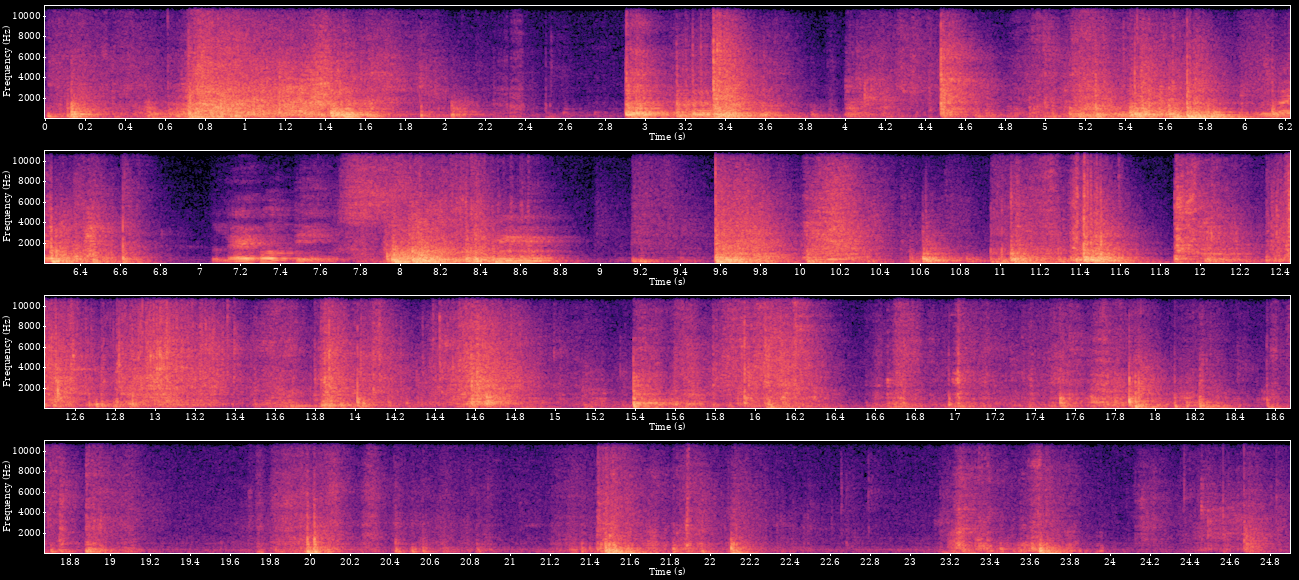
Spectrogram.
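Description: Unpacking noise from a cardboard box: the cardboard flaps rustle and scrape, and hollow plastic massage-machine parts knock on the tabletop in irregular thunks as they are lifted out and set down.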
